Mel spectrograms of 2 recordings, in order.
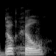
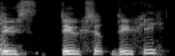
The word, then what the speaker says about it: Dookie: So Duckle is in the house. Is that how I pronounce it? No, I mean Dookie. Oh, Dookie. Yeah. Dookie. Yeah.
